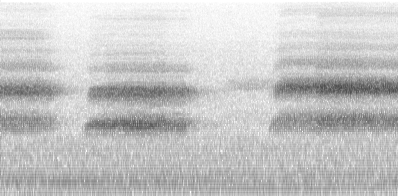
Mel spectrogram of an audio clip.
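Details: Summer-night frog chorus from a Northern Virginia backyard, with harsh buzzing trills lasting about a second, a brief quieter pause, then another strong trill starting.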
